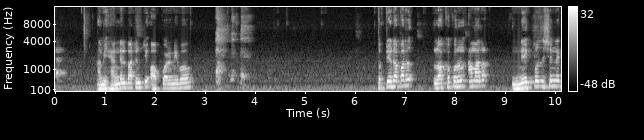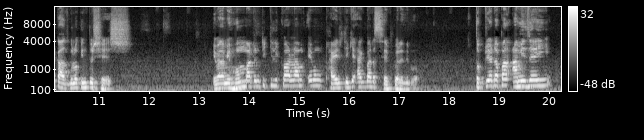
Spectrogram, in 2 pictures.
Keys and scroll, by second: 13.7 Home, 18.4 Return.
